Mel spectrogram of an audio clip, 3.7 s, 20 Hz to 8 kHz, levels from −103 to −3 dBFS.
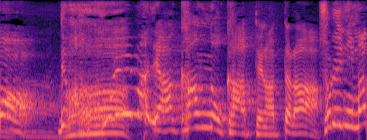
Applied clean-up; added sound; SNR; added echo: none; none; none; none.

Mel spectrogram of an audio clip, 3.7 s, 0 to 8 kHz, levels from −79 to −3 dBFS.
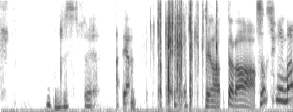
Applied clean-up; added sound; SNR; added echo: neural diffusion model UNIVERSE++.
